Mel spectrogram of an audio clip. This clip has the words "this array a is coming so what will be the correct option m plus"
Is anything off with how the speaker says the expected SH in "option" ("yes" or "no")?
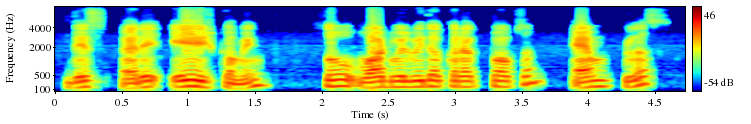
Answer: yes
